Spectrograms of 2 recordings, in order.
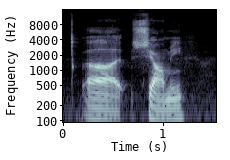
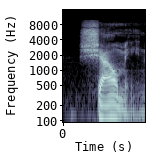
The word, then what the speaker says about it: Xiaomi: Xiaomi. – Xiaomi.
